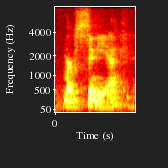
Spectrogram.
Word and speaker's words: Marciniak: It's Michelle Marciniak.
